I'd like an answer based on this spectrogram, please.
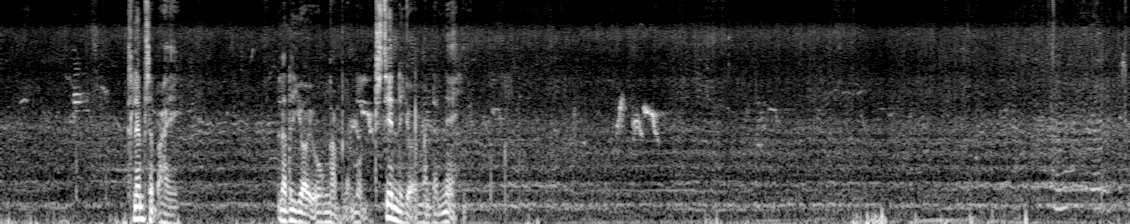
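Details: A swarm of Western honey bees (Apis mellifera) being captured and put back into a hive gives a steady, low droning hum, broken by handling noises and a voice.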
